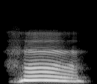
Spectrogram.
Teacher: Ha makhrajnya di pangkal kerongkong. Tekan suara di pangkal kerongkong. Ha. Kita boleh rasa getaran di pangkal kerongkong itulah. Ha.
